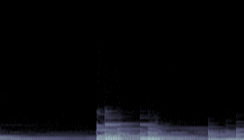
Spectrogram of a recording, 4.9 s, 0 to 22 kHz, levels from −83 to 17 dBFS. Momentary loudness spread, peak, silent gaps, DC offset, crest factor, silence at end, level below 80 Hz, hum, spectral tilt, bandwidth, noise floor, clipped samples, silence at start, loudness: 22 LU; -10 dBFS; none; under 0.1%; 18 dB; 0 s; -64 dBFS; none; -9 dB/octave; 4.9 kHz; -53 dBFS; under 0.1%; 0 s; -26 LUFS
